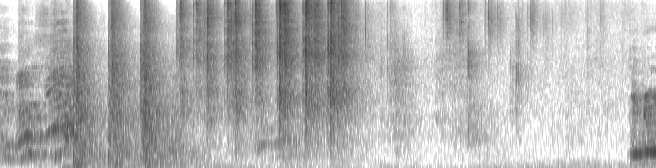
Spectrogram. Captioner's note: gun shots fired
